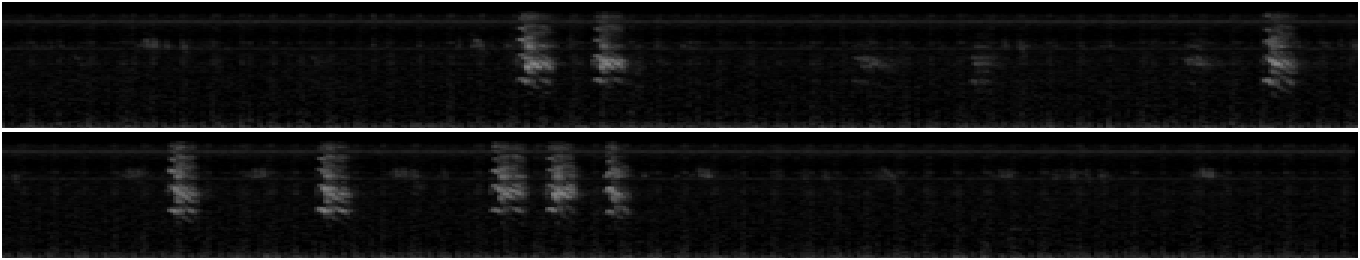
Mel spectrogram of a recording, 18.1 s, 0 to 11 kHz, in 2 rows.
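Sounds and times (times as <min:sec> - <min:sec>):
low background hiss: 0:00.0 - 0:18.0
harsh crow-like bird calls: 0:03.4 - 0:04.3, 0:07.9 - 0:08.8, 0:10.2 - 0:10.5, 0:11.2 - 0:11.5, 0:12.3 - 0:13.3.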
